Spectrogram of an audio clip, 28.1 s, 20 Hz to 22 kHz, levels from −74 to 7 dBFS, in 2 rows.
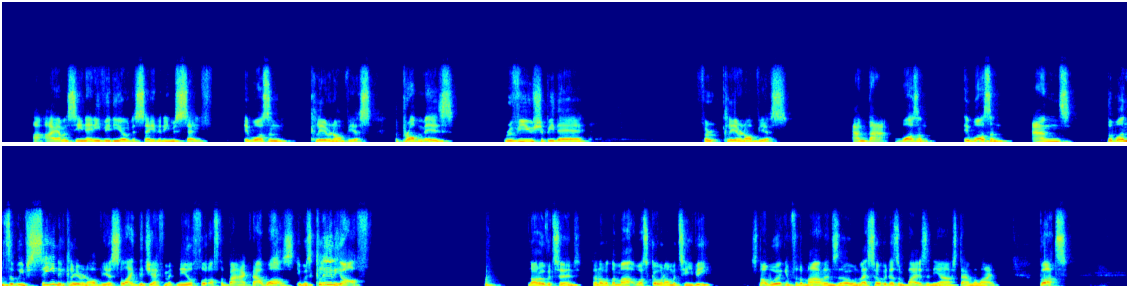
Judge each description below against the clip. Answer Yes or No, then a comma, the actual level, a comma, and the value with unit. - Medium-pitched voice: Yes, medium, 145 Hz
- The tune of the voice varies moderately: No, wide, 6.0 semitones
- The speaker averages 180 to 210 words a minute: Yes, average, 190 wpm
